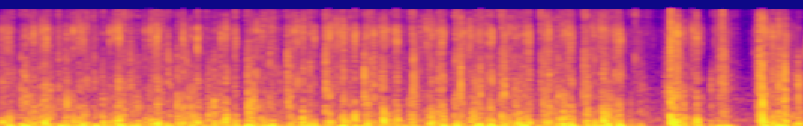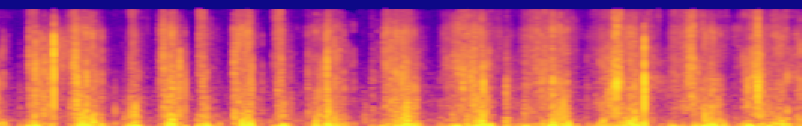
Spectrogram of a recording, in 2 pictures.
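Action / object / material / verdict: scrape / padded bath pillow with plastic mesh cover / plastic mesh / none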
